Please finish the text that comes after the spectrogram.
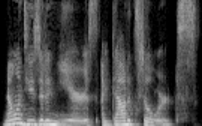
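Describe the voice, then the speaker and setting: Woman acting an ageing astronomer mentor, reluctant, terse, evasive, weary, middling pitch, stage drama reading. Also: normal speed, warm tone, natural voice. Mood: guarded. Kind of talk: readers theatre stage reading.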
